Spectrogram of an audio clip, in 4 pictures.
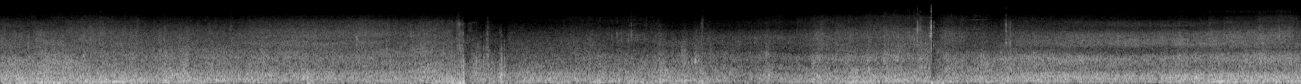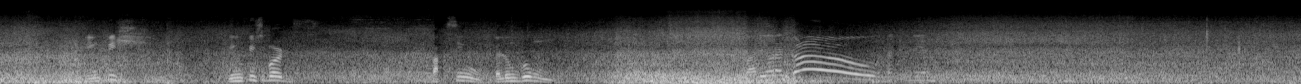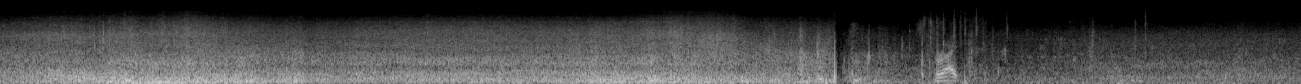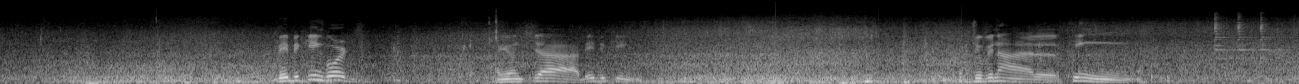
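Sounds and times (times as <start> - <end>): wind buffeting microphone: 0.0 - 17.3, 18.7 - 44.0, 45.2 - 48.8
sea surf breaking: 0.0 - 52.0.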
